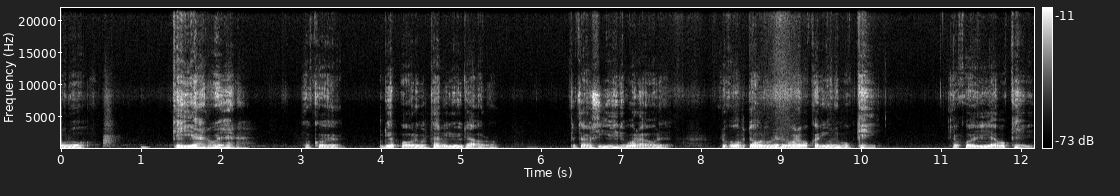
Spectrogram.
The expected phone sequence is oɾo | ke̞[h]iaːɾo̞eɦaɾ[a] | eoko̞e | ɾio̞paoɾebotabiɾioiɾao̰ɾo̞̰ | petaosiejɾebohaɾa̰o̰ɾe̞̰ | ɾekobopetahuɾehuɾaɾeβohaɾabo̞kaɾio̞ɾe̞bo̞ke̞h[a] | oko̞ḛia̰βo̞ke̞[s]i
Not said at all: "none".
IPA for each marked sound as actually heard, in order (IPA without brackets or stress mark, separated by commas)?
h, a, i, h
